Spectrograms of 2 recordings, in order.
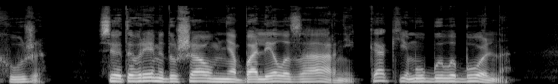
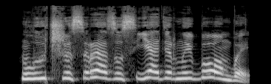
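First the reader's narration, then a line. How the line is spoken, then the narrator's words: Shouting. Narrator (Russian): прокричала Ли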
